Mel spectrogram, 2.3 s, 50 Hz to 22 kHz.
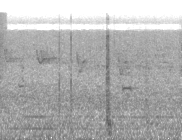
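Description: A single short click from the 2012 Hyundai Avante's front door handle and lock, about halfway through, as the smart-key lock button on the handle is pressed, over a faint steady background.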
